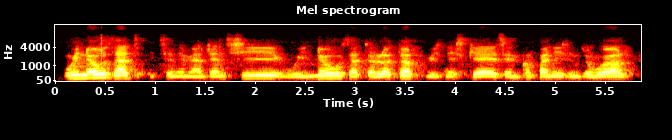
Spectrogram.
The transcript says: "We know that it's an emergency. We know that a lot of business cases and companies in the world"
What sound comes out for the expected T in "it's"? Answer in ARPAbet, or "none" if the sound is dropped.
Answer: T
